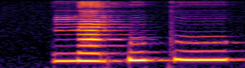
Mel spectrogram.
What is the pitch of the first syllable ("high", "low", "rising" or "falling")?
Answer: low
